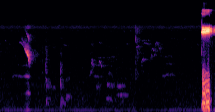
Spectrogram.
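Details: Female blue-crowned hanging parrot kept as a lure bird: a faint short chip early, then after a long pause one loud, shrill, high-pitched note with a soft low thump beneath it.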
